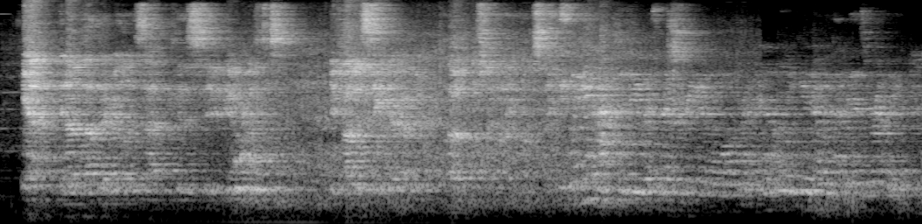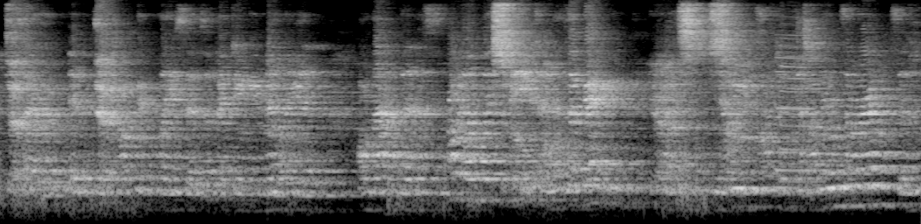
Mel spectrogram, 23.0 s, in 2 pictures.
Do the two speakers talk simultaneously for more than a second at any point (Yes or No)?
Yes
